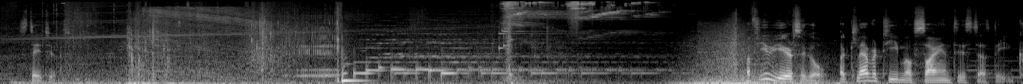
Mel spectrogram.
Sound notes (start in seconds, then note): 3.4 playful chime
